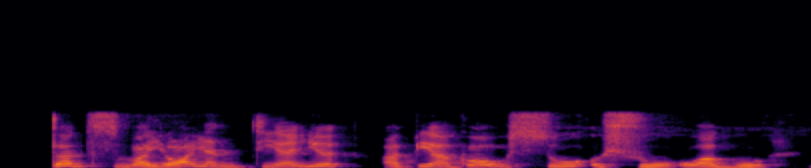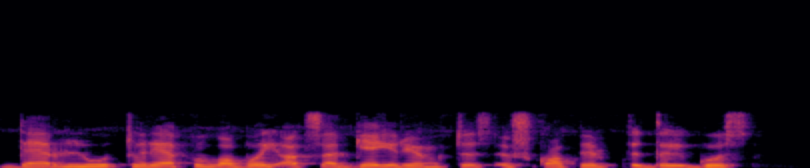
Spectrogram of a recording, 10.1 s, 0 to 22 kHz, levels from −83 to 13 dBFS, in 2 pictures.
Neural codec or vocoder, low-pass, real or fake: codec, 16 kHz in and 24 kHz out, 2.2 kbps, FireRedTTS-2 codec; 7.2 kHz; fake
